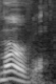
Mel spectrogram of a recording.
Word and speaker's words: Maryville: So this is Maryville, Tennessee. That's Maryville. That's Merville. Merville, sorry. Let me get it right. the way you said it right. Maryville, Tennessee. Maryville, Tennessee. That's exactly right.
